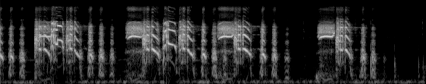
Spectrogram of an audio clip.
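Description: A male francolin gives loud, harsh, grating squawks in four rapid bursts over about four seconds, each a quick run of rasping notes, with no other sounds.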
